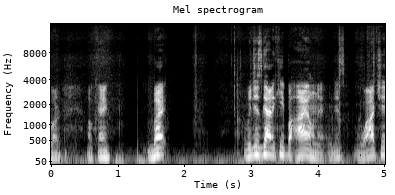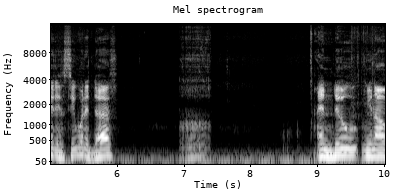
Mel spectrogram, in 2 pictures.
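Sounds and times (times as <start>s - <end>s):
faint breathing: 0.1s - 0.6s
person slurping coffee: 7.0s - 7.5s.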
